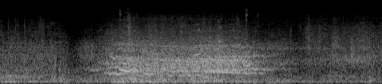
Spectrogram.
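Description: A man's voice speaks urgently from the game.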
